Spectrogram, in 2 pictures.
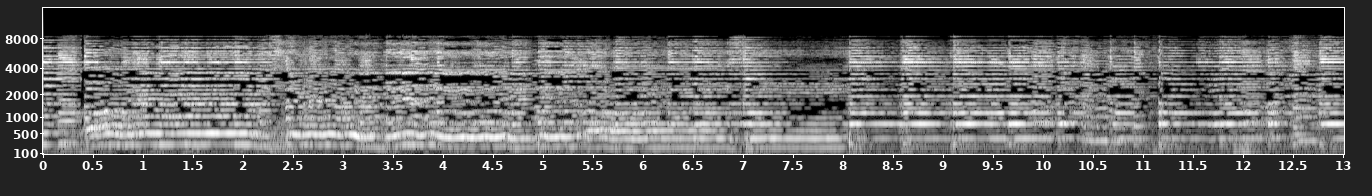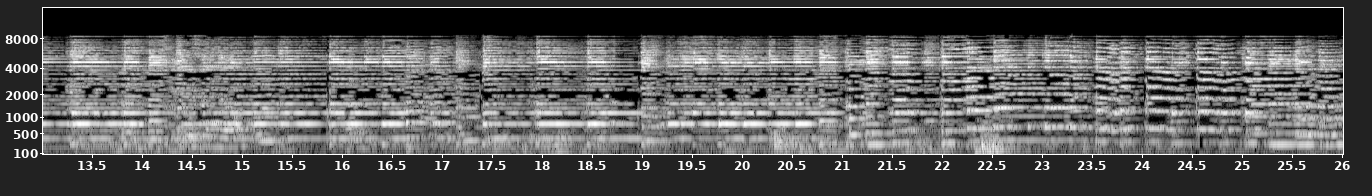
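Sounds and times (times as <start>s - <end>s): plucked long-necked lute: 0.0s - 26.0s.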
